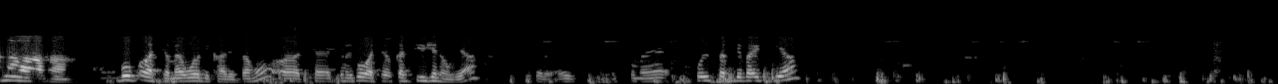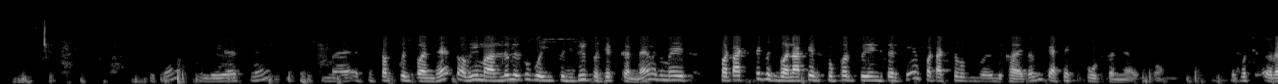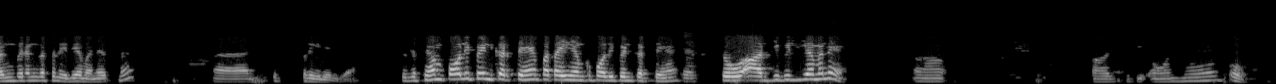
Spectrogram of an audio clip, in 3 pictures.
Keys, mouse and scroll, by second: 2.5 alt+click, 3.5 right click, 4.3 right click, 5.2 click, 6.5 click, 13.2 click, 14.3 click, 16.9 alt+click, 19.1 click, 21.7 click, 22.1 click, 24.7 click, 26.5 click, 27.3 click, 30.3 click, 34.4 click.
